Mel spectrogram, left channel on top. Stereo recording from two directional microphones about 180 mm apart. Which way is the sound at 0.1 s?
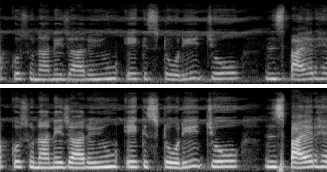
50° right (ahead or behind).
